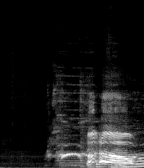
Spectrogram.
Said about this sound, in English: Cat!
